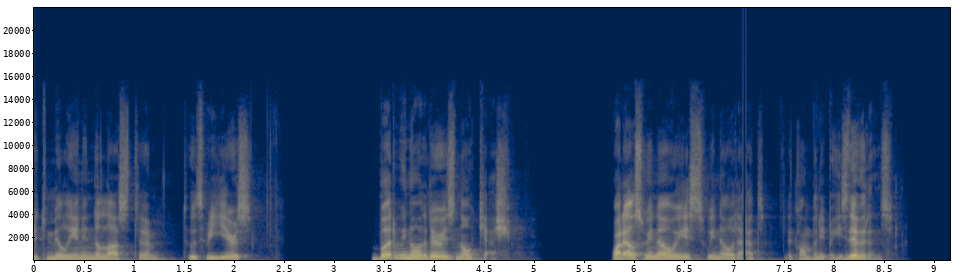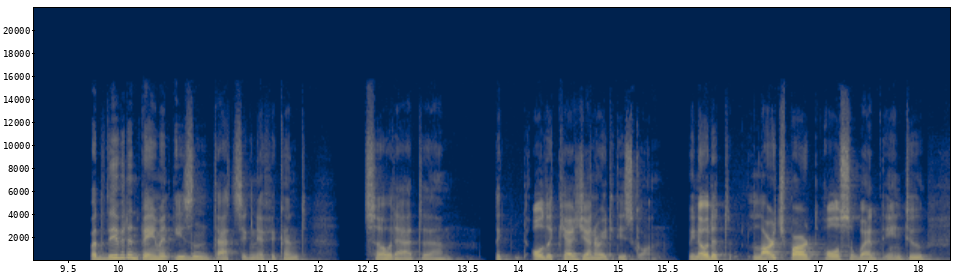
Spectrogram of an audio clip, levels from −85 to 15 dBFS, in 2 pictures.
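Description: At 7.09 s the audio drops into a silent hole that lasts until 7.12 s, a digital broadcast dropout. The receiver could not decode a good frame, whether through signal loss or a failed checksum, and muted until valid frames resumed. The gap fits a single lost frame of about 32 ms. Unlike concealed packet loss, nothing fills the gap, and unlike an edit, the sound picks up further along in time because that stretch was never received.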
